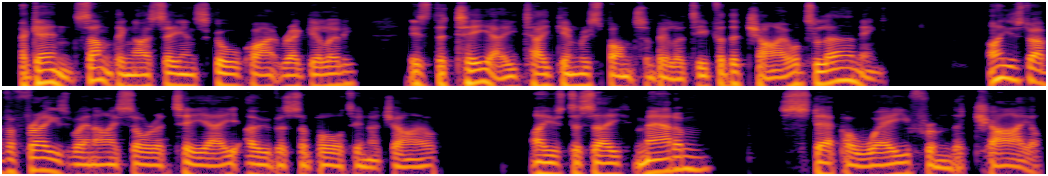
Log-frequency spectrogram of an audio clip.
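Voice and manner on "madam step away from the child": put-on slow, deliberate American police officer voice. Telling a teaching assistant to step away from a child, american police officer voice. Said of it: "using my American police officer voice".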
